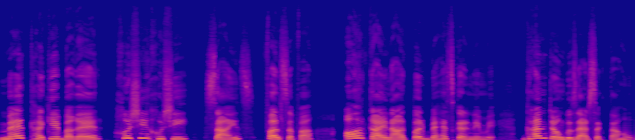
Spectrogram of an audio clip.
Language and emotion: Urdu, happy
